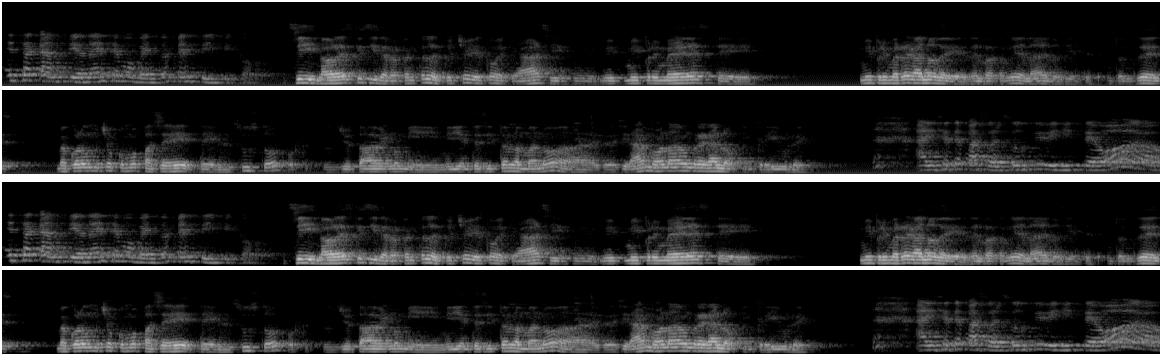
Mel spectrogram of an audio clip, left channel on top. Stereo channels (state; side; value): noise; left; hum, 30 dB below the sound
